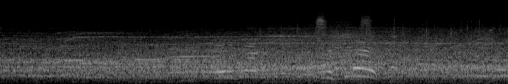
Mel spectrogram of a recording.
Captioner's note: cheers and boos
